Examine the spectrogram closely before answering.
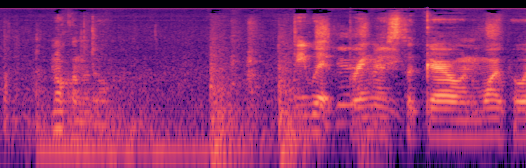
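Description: A fist knocks on a wooden door.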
